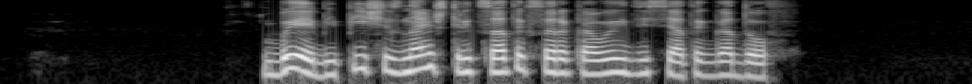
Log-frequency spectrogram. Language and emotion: Russian, neutral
